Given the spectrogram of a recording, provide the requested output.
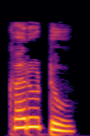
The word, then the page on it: ಕರುಟು: karuṭu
